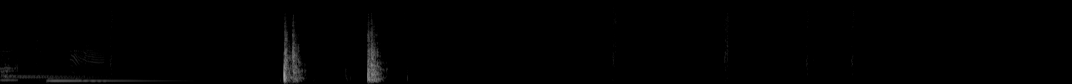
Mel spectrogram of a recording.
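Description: Video game footsteps patter across grass.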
